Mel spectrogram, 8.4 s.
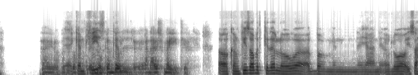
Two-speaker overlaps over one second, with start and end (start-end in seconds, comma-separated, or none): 1.3-2.7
